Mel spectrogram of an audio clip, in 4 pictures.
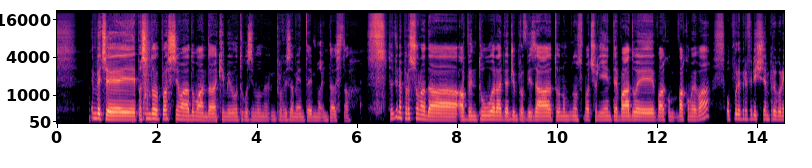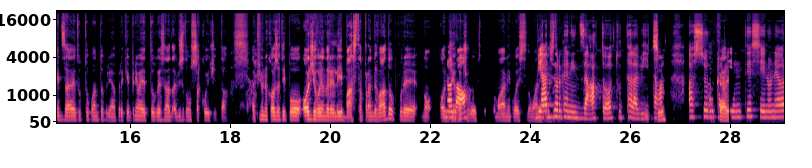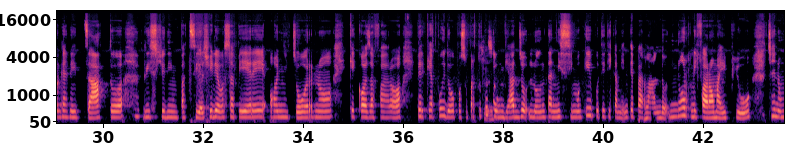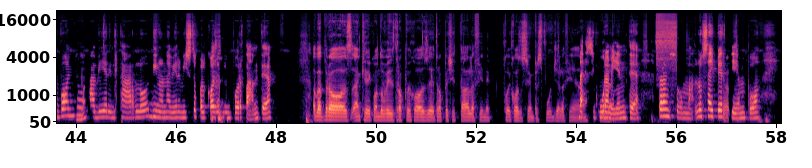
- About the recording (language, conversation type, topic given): Italian, unstructured, Qual è il viaggio più bello che hai fatto?
- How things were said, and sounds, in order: static; tapping; distorted speech; teeth sucking; "organizzare" said as "oganizzare"; other background noise; chuckle; "Vabbè" said as "abè"; teeth sucking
